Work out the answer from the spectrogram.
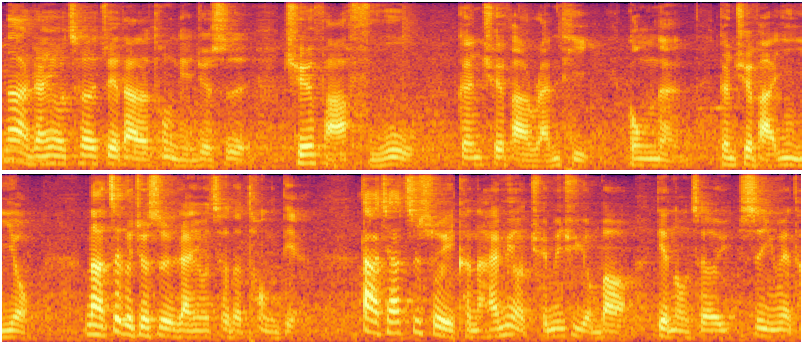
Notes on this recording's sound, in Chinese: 繼續把錄音室帶到AI EXPO Taiwan的展覽會場，與聽眾面對面！於AI EXPO Live Studio現場合影。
